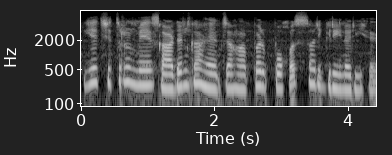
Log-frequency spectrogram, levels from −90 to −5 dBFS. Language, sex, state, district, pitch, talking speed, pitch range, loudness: Hindi, female, Maharashtra, Solapur, 225 Hz, 160 wpm, 200-255 Hz, -29 LUFS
